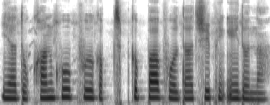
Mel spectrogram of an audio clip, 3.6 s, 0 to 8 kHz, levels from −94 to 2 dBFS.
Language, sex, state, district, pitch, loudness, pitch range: Garo, female, Meghalaya, North Garo Hills, 210 Hz, -18 LUFS, 200-220 Hz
